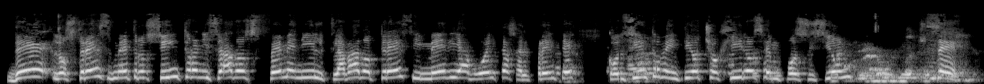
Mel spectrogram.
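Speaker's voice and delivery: excited sports commentator; live play-by-play. Pretend. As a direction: call the dive live, rising to shouts. Mock live dive commentary.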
